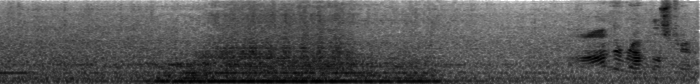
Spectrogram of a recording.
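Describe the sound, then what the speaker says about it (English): A car's tires roll over rumble strips on a road near Yakima, Washington, making a loud, close, droning low buzz that swells for about two seconds and then fades back to steady road noise. "Rumble strips."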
